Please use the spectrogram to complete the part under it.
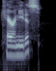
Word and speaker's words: Kerynitis: Its name is, I'm probably going to pronounce this, well okay, is, I know, it's, Carinitis. – Carinitis? – Mm-hmm. That right. is K-E-R-Y-N-I-T-I-S.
